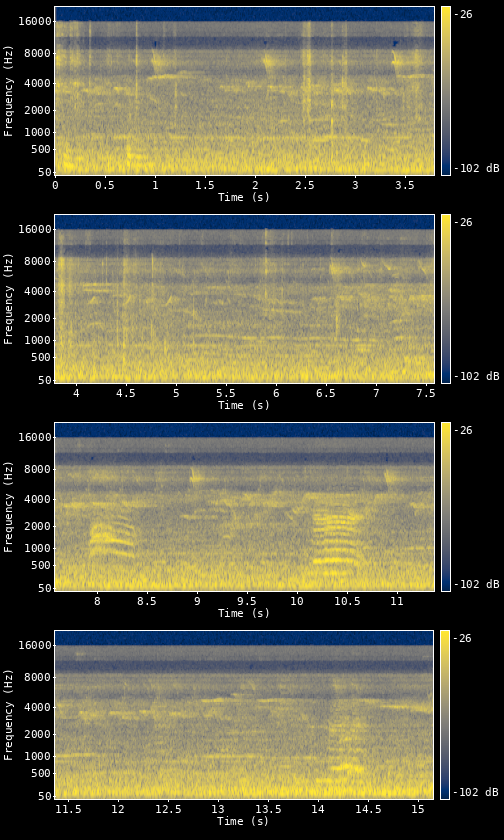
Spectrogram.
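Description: Faint outdoor background noise with an animal bleating about eight seconds in and again, with a quaver, about ten seconds in. A few faint clicks and taps are scattered through it.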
